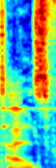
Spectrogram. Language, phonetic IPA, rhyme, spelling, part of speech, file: German, [taɪ̯ls], -aɪ̯ls, Teils, noun, De-Teils.ogg
- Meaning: genitive singular of Teil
